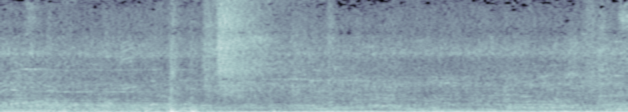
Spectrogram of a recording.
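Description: Electric dark-ride vehicle rolling along its track with a steady low hum, and a single knock a little under two seconds in.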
